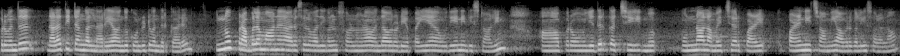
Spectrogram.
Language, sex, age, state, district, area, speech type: Tamil, female, 18-30, Tamil Nadu, Viluppuram, urban, spontaneous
